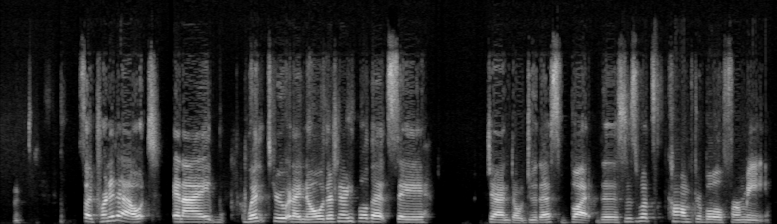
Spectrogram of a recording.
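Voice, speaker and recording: A woman's medium-pitched, ordinary speaking voice with ordinary pitch variation at a moderate pace. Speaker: fitness coach. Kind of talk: training call. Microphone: poor connection.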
